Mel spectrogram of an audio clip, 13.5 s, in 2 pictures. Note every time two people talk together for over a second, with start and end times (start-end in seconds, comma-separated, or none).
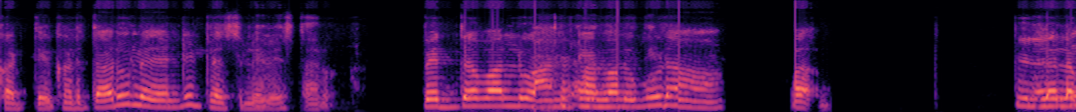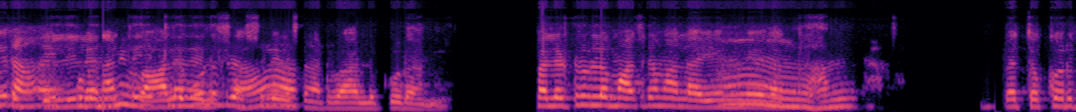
6.5-8.3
